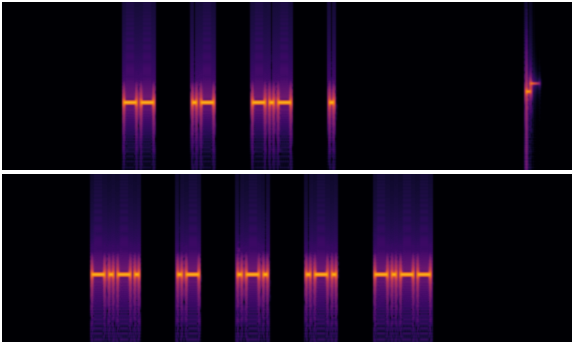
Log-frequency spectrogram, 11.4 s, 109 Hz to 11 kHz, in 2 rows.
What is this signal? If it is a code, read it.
Morse code, heard as a keyed tone, about 28 wpm, spaced as for 16 wpm, 700 Hz. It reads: MAKE CARRY
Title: 3x Character Spacing - Top 500 Words - 28wpm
